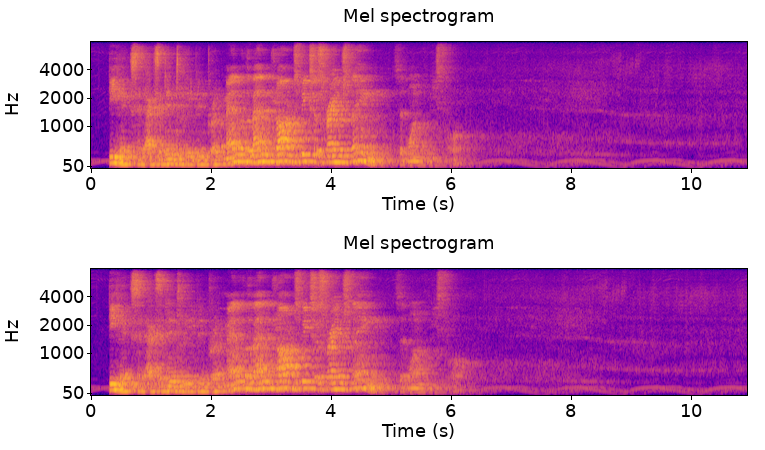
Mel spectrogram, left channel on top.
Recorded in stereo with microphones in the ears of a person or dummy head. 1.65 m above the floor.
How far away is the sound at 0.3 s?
About 0.7 m.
